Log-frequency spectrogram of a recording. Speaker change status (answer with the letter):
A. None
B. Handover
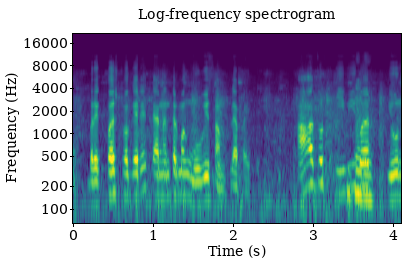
A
